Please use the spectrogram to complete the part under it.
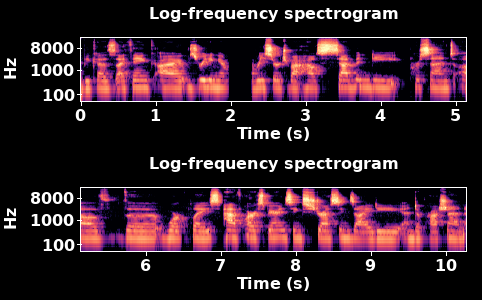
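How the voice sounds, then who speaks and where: A woman's voice: medium pitch, a bit bright. A woman speaking as a podcast guest, answering conversationally in an interview. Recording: roomy, echoing sound.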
